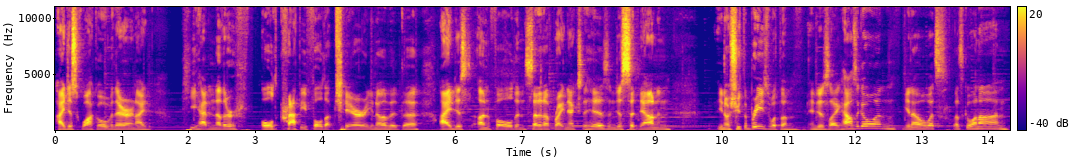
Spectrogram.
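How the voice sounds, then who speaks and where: A man's voice: medium pitch, fairly even intonation, moderate pace, faint music behind. A man from Arizona casually recalling his past in a rambling way, with many fillers and restarts. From Arizona, USA. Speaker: interviewee. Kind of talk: casual recollection.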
